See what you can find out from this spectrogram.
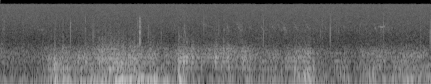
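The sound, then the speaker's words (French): A nighttime thunderstorm: deep, rolling thunder rumbles continuously over a steady hiss of falling rain, fairly loud, with no voices. “Par une nuit d'orage, la reine sortit de sa chambre en chemise de voile pour la nuit.”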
